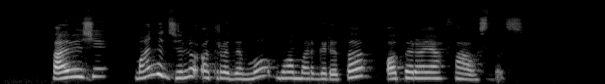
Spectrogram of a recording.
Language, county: Lithuanian, Šiauliai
